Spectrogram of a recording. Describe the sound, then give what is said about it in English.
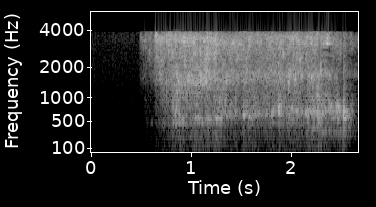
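Liquid being poured as a ritual libation to the North, in a steady stream for a few seconds, a continuous splashing gush that starts abruptly and trails off, with no voices. “I pour libation finally to the North, and I call on Dr.”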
